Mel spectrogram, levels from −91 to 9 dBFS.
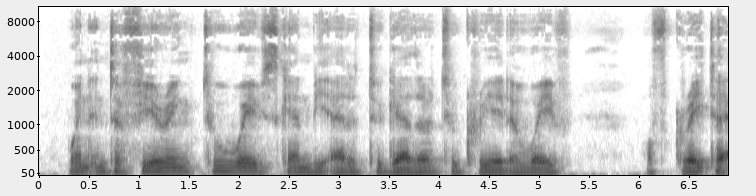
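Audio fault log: throughout wrong sample rate. The speech is slow and deep: 0.69 times speed, 6.45 semitones down. This fits 32 kHz audio played at 22 kHz.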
